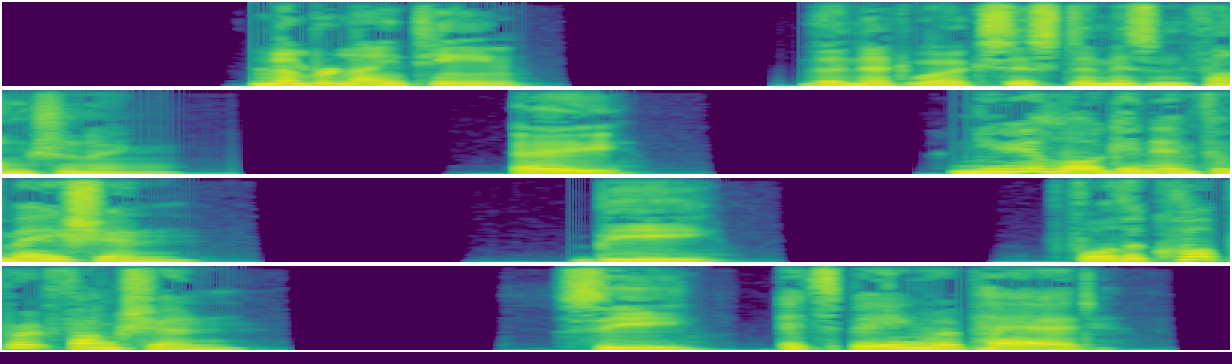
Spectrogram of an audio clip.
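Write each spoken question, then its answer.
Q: The network system isn't functioning.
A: C: It's being repaired.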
